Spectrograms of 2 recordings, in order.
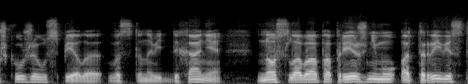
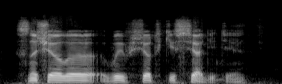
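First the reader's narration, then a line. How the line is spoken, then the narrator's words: Quiet. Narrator (Russian): тихо произнес он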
